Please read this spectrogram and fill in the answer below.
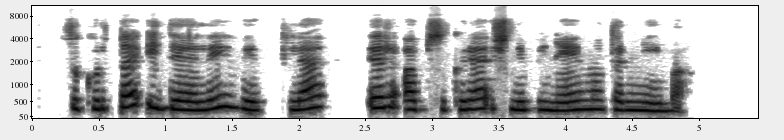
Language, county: Lithuanian, Vilnius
